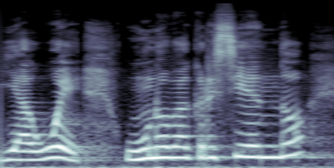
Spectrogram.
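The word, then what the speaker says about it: Yahweh: de Jehová es yagé en hebreo realmente se pronuncia así yahwe uno va creciendo Y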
